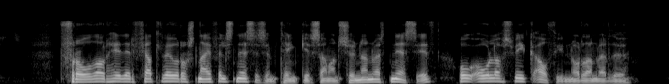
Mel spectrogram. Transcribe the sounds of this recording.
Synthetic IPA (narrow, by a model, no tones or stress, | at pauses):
fɾoːwðawɾ̥ɦeːjðɪɾ̥fjat̪lvɛːɣʏɾawst̪naːjfɛlsnɛːsɪsɛmt̪ʰejɲcɪɾ̥saːmansʏnːanvɛr̥t̪nɛːsɪð | ɔɣoːwlafsviːka̰wθinɔɾðanvɛɾðʏ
